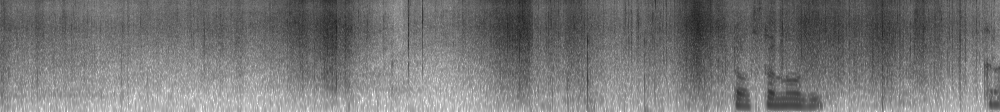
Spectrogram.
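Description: Dry grass and fallen leaves rustling and crackling as the mushroom picker pushes through and crouches at ground level. The noise comes in bursts about three, five and seven seconds in.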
